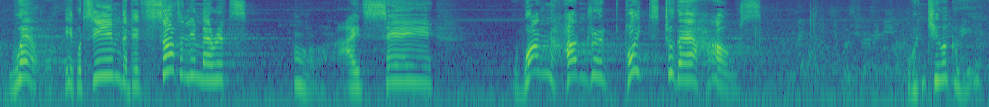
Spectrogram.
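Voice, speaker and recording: An actress playing a poised, politely firm professor in a video game, speaking formally and deliberately. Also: female voice, high voice, sing-song, a bit bright, big-room sound, faint music behind, exaggerated voice. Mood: poised, persuasive. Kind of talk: video game character acting.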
